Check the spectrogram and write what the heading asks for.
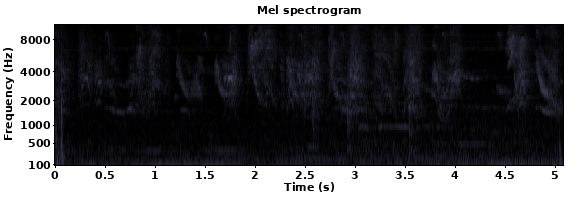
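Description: Many birds chirp and tweet continuously in overlapping bursts, a busy outdoor chorus at moderate volume with a faint low hum underneath and no voices.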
